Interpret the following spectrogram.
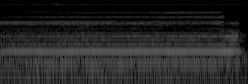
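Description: A man's voice holding one long, steady-pitched note: the drawn-out vowel of the Arabic letter name "ghain", recited as a Qur'an-reading pronunciation drill.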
